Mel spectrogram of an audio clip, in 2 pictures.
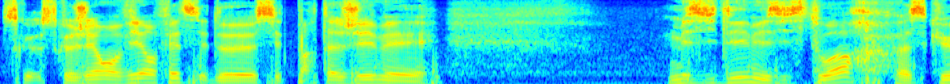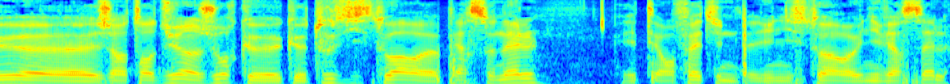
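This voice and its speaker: A man with fairly even intonation talks fairly quickly amid noticeable background noise. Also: medium pitch for a man. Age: 30s. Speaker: fitness coach and podcaster. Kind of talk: solo monologue recorded on phone. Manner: hesitant, many fillers and repetitions.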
